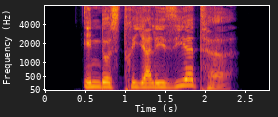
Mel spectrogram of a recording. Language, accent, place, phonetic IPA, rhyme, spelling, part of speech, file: German, Germany, Berlin, [ɪndʊstʁialiˈziːɐ̯tə], -iːɐ̯tə, industrialisierte, adjective / verb, De-industrialisierte.ogg
- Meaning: inflection of industrialisieren: 1. first/third-person singular preterite 2. first/third-person singular subjunctive II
